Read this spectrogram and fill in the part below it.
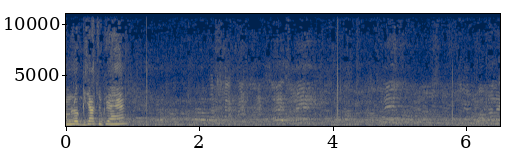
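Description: A crowd of people chatter in the background outdoors.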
